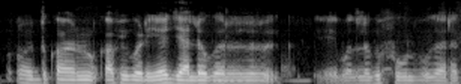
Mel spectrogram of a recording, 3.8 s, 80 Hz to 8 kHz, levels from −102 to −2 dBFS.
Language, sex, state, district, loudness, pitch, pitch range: Hindi, male, Bihar, Muzaffarpur, -31 LUFS, 120 Hz, 115-130 Hz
